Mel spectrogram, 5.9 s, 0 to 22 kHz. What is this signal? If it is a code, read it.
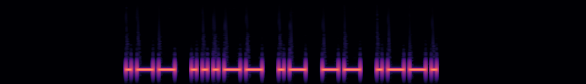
Morse code, heard as a keyed tone, about 27 wpm, 700 Hz. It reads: W3AMP
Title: Speed Racing - USA 1x3 Call Signs 22wpm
